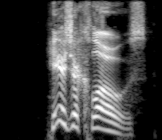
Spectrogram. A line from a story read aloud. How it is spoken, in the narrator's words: he snapped out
